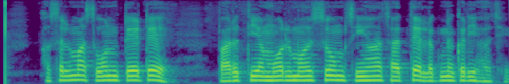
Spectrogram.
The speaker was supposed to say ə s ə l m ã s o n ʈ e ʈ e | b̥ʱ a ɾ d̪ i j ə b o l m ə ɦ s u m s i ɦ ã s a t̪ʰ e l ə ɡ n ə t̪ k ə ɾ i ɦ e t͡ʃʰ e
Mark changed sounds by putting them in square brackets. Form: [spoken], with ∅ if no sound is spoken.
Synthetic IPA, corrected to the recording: ə s ə l m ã s o n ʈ e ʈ e | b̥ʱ a ɾ [t̪] i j ə [m] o l m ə ɦ s u m s i ɦ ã s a t̪ʰ e l ə ɡ n ə [∅] k ə ɾ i ɦ [a] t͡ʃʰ e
